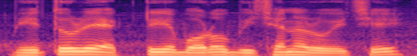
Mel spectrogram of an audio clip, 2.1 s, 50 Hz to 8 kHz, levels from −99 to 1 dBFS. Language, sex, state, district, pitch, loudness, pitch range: Bengali, male, West Bengal, Cooch Behar, 140 Hz, -14 LUFS, 125-145 Hz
